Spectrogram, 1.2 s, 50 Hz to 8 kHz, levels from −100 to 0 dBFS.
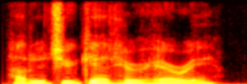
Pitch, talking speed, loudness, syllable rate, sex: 140 Hz, 290 wpm, -16 LUFS, 8.0 syllables/s, male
